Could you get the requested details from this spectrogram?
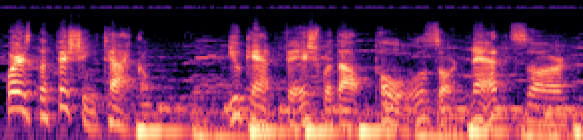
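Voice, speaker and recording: Music plays under this man's unhurried, medium-pitched narration, which moves through big pitch swings. Reading a scripted educational documentary, the film narrator explains things earnestly and often raises rhetorical questions. Audio is poor.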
